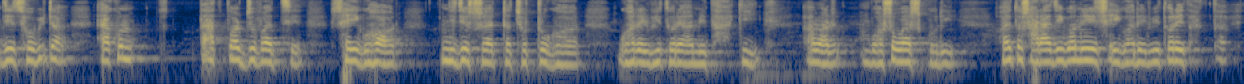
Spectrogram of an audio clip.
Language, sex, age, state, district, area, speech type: Bengali, female, 60+, West Bengal, South 24 Parganas, rural, spontaneous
